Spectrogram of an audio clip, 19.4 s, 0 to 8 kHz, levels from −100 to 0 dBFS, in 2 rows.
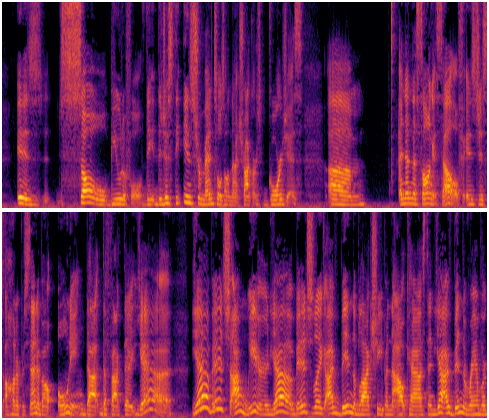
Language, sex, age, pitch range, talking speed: English, female, 20-39, 180-235 Hz, 160 wpm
